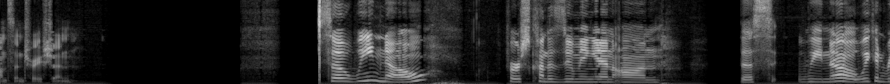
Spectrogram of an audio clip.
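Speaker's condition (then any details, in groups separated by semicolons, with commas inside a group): No condition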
